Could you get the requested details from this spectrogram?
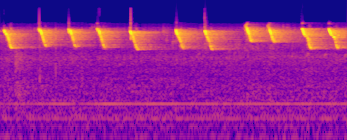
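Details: Saffron finch recorded in nature, a male giving the long, harsh pre-dawn song while courting a female: sharp high notes sliding downward, about ten in four seconds at uneven spacing, over a steady low hum.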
